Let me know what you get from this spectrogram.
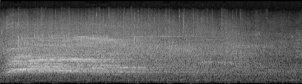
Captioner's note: audience applauding and cheering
